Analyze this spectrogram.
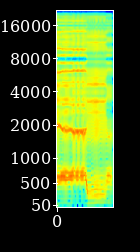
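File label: ROBVOX, robot voice; X-Static Goldmine 1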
